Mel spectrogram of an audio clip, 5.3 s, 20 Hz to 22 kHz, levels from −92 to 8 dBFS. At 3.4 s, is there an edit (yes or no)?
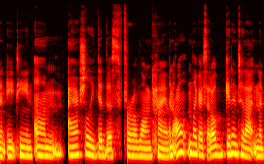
yes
